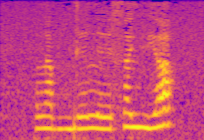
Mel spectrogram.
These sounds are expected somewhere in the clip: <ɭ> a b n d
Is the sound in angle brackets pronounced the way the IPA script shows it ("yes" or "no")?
no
